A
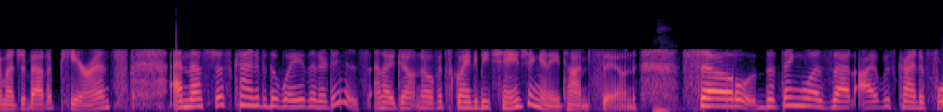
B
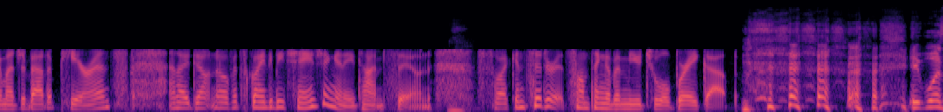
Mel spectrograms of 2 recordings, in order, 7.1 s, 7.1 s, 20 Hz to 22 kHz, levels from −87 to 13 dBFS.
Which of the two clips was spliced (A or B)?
B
